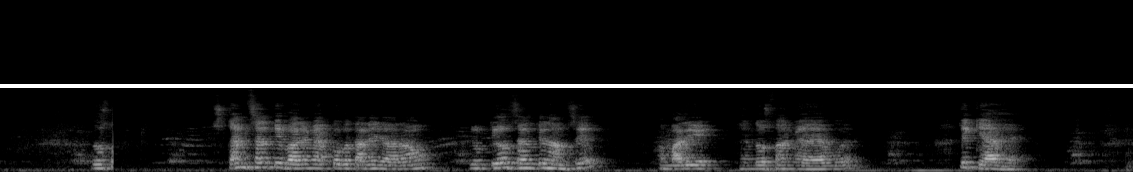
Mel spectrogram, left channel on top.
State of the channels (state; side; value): silent; left; digital silence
